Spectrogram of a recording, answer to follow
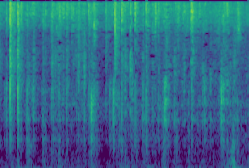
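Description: Starch toothpicks frying in hot oil in a small pan: fast, irregular crackling and popping of the oil.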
